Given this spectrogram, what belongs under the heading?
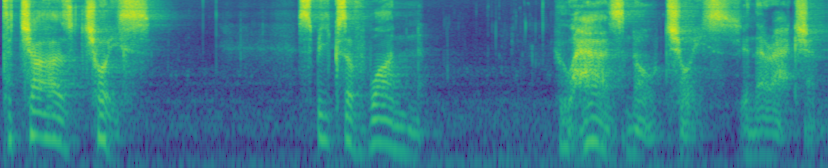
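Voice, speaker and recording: An actor playing a solemn, reluctant old warrior sage in a fantasy audio drama, speaking in a breathy hush with slow, cryptic, halting words. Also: male voice, low-pitched, expressive, exaggerated voice. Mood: grave, pained.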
